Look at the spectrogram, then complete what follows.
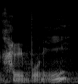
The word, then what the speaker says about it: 갈보리: 히브리 말로는 골고다, 로마식 발음으로 하면은 갈보리입니다. 갈보리. 이 갈보리는 칼바라고 하는 라틴어 칼바가 해골이거든요. 거기서부터 유래해가지고 갈보리, 로마어로 하면은 갈보리.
